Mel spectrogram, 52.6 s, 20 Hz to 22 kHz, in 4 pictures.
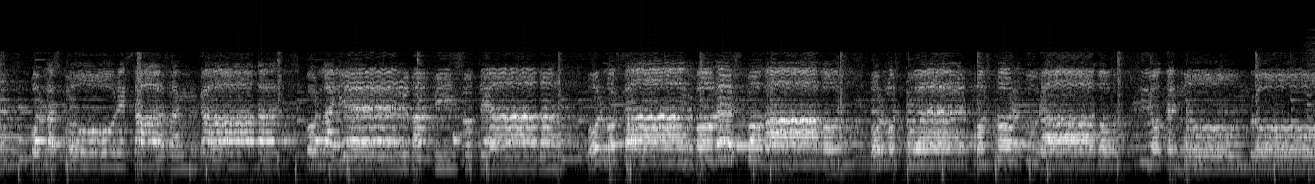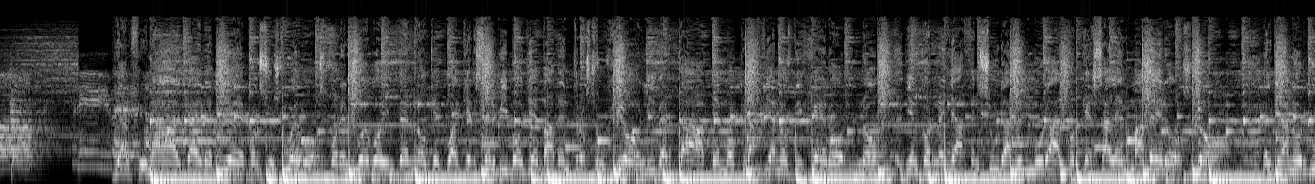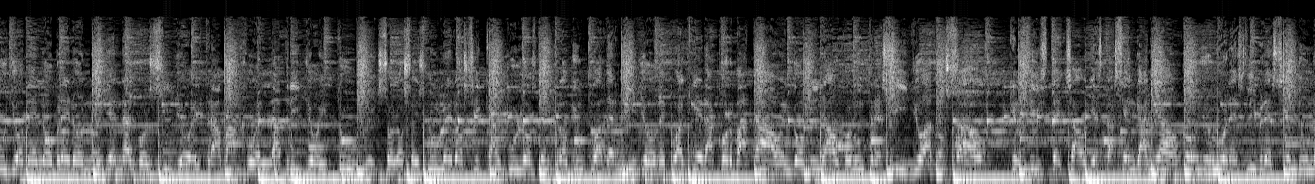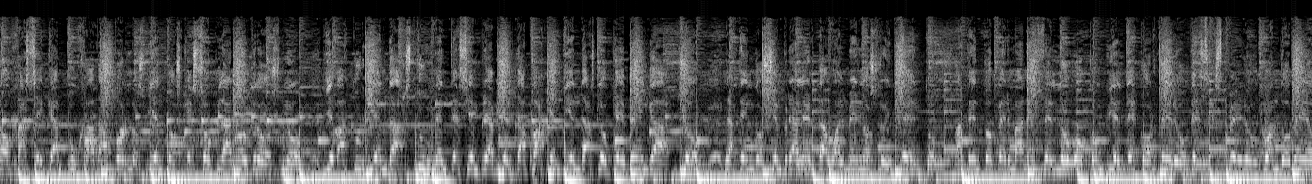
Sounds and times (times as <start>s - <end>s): Music: 0.0s - 52.5s.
